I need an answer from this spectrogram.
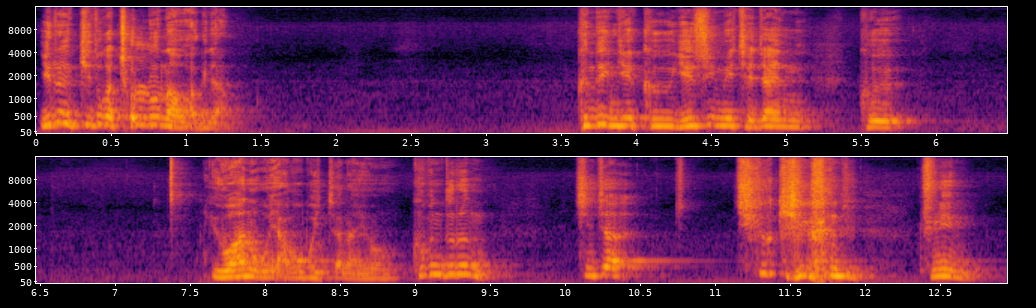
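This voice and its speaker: A male pastor preaches a Sunday evening sermon in an echoey church sanctuary, speaking conversationally and often asking the congregation to agree. His voice is high, expressive and slightly mellow, with a somewhat slow pace and long pauses.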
